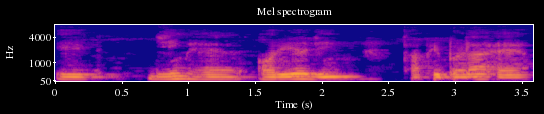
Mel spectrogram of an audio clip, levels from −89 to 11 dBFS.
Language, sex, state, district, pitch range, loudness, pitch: Hindi, male, Bihar, Supaul, 120-130 Hz, -20 LUFS, 120 Hz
